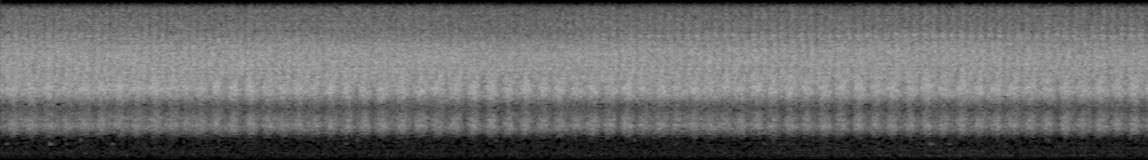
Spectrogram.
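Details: Steady high-pitched cicada buzzing, a continuous sizzling wall of sound with faint fast throbbing inside it, never pausing, nothing else audible.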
